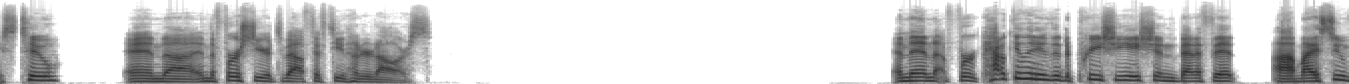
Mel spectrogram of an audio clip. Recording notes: This was a live class recorded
